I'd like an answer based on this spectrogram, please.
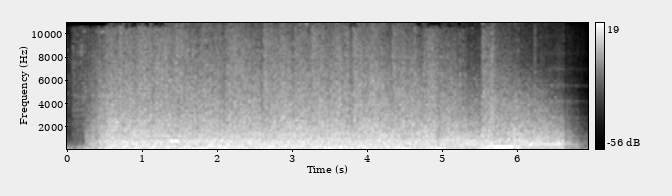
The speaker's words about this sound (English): Van Cleef lobs a grenade through the office window as Chance leaps out through it. The massive explosion sends Chance sliding beneath a table. He fires at Van Cleef from point blank on the floor.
